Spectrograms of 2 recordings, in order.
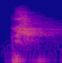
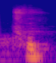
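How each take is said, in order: First: The word has a short reduced vowel. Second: The word has a full oo vowel.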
